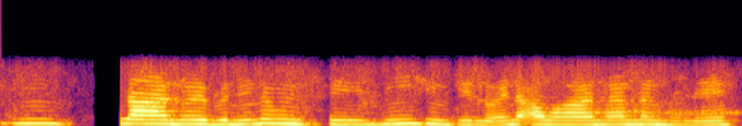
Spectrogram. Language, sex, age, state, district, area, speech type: Manipuri, female, 18-30, Manipur, Senapati, rural, conversation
